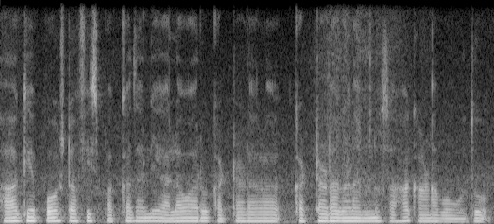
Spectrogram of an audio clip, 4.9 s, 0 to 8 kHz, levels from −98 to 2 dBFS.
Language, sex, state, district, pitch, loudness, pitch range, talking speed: Kannada, male, Karnataka, Bangalore, 115 Hz, -19 LUFS, 110-120 Hz, 110 wpm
